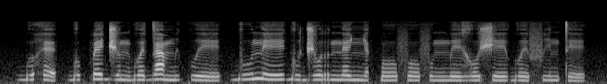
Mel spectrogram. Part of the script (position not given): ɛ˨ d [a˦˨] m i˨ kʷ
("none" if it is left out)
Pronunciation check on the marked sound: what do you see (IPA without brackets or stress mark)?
a˦˨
